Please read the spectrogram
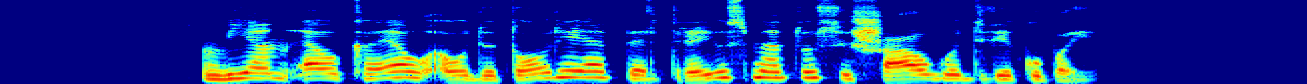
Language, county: Lithuanian, Panevėžys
